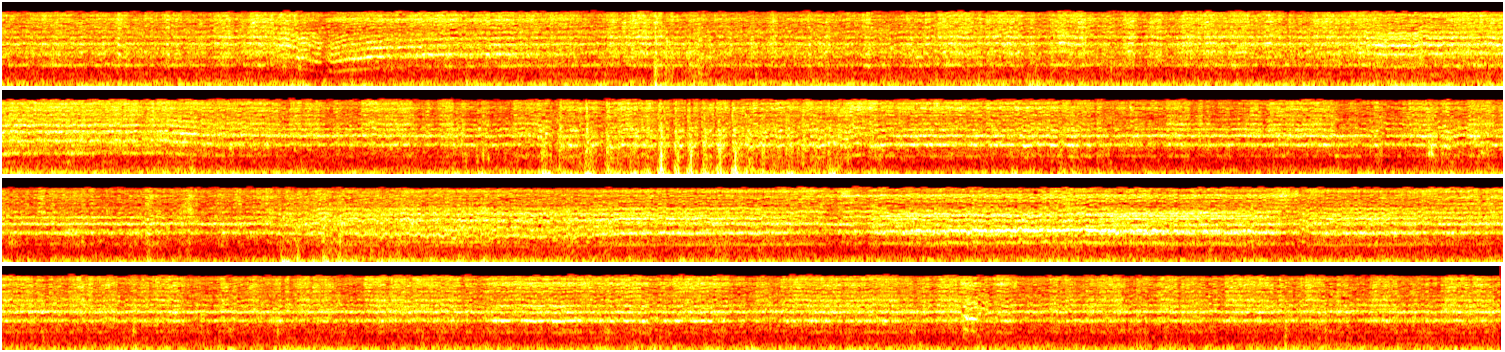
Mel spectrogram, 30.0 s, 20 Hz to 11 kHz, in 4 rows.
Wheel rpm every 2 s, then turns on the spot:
190, 190, 200, 200, 180, 170, 160, 160, 160, 160, 160, 160, 160, 160, 160.
none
